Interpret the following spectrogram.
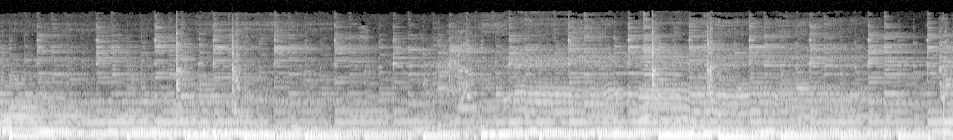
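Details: Strummed and plucked acoustic guitar plays a continuous melody throughout, with no animal sounds heard.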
